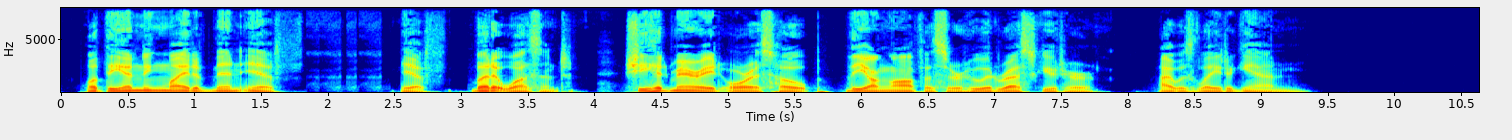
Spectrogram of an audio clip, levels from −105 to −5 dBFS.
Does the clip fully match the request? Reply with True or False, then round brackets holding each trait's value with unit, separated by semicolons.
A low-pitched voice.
True (75 Hz)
